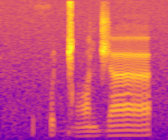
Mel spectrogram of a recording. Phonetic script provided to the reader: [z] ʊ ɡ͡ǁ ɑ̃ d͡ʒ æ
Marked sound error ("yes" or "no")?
yes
